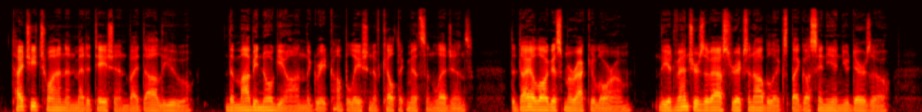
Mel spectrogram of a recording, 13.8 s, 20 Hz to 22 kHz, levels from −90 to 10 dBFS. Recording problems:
none

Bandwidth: 15.5 kHz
